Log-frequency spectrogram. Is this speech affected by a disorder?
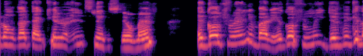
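Yes: cerebral palsy; mild.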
